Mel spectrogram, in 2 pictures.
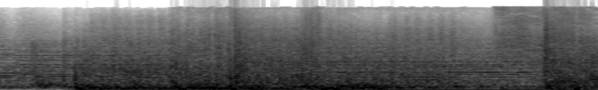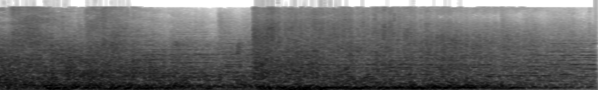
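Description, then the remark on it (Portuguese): Heavy artillery fire and explosions from armoured units being destroyed rumble continuously, with sharp booms bursting out around one, two, four and six seconds over a dense, roaring low-end wall of battle noise. “sons que se misturavam com a dos disparos de artilharia e da destruição das unidades blindadas.”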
